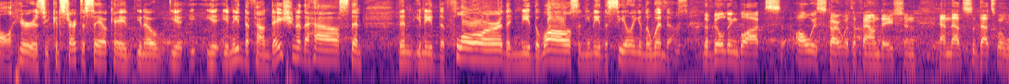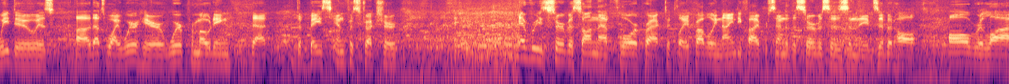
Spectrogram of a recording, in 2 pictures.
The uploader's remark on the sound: At the RSPA Conference.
